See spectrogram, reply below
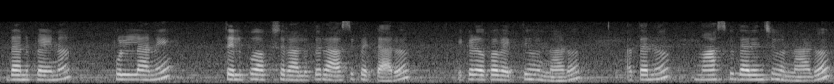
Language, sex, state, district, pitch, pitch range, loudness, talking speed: Telugu, female, Telangana, Mahabubabad, 225 Hz, 215-235 Hz, -17 LUFS, 110 wpm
